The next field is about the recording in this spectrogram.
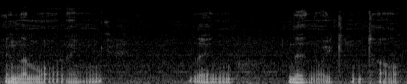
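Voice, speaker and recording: Gentle old dragon, very gravelly and slow, ASMR fantasy roleplay, noisy home recording. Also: male voice, lively intonation, exaggerated voice. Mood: calm, musing. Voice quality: very deep, gravelly, breathy growl. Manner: slow, pensive, archaic formal phrasing. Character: gentle, wise old male dragon, welcoming host.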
